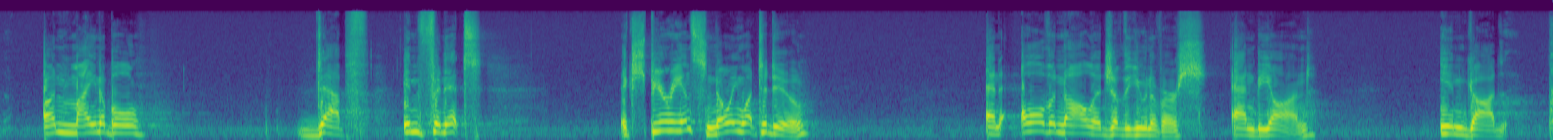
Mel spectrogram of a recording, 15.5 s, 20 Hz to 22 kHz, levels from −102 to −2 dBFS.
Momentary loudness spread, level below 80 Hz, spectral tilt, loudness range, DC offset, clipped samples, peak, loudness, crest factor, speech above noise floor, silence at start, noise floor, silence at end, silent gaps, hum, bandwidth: 10 LU; -60 dBFS; -5 dB/octave; 3 LU; under 0.1%; under 0.1%; -4 dBFS; -20 LUFS; 18 dB; 37 dB; 0.45 s; -56 dBFS; 0 s; none; none; 16 kHz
